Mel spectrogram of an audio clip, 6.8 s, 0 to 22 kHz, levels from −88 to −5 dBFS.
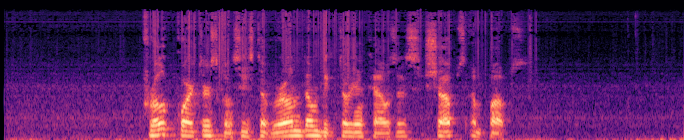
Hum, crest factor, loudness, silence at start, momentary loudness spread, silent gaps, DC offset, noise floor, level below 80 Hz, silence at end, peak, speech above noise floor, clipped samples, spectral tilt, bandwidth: none; 18 dB; -17 LUFS; 1.45 s; 11 LU; none; under 0.1%; -47 dBFS; -44 dBFS; 0 s; 0 dBFS; 30 dB; under 0.1%; -6 dB/octave; 17 kHz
